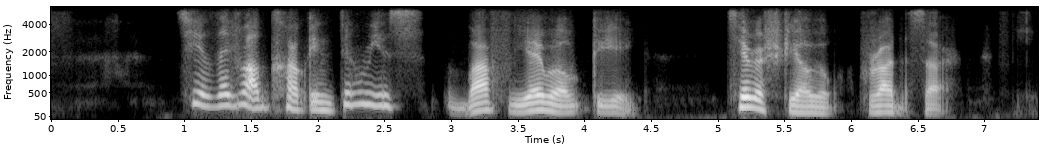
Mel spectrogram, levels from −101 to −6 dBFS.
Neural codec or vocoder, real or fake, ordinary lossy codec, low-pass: codec, 16 kHz in and 24 kHz out, 0.4 kbps, LongCat-Audio-Codec, four codebook decoder; fake; Opus, 32 kbps; 5.4 kHz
